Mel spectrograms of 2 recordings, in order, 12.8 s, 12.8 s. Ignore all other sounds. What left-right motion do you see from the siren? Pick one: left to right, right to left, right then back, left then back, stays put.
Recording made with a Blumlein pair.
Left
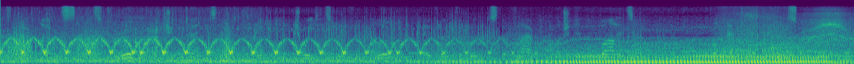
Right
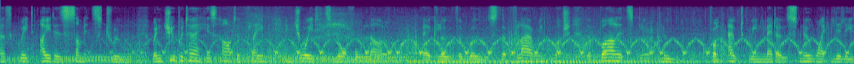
left to right.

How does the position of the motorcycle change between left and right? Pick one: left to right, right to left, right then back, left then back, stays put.
right to left.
